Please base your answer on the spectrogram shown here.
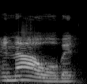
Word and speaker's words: Enaohwo: of your name well let me correct you it's and now of it yeah I'm sorry well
